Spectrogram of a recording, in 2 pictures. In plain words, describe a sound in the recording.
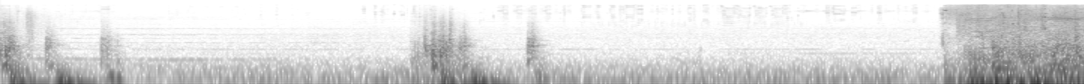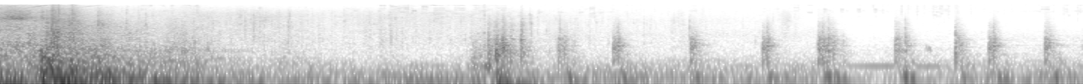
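Building pieces thud and click into place.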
